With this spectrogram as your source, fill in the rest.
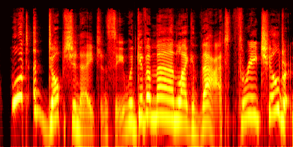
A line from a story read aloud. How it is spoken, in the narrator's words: scoffed Nanny Piggins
